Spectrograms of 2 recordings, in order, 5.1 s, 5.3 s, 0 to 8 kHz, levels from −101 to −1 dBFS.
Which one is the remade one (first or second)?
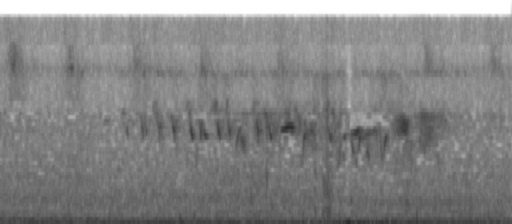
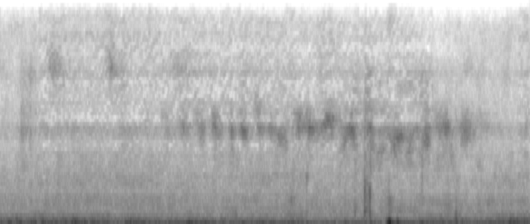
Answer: second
